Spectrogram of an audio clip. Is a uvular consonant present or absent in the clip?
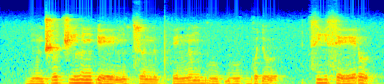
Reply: absent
